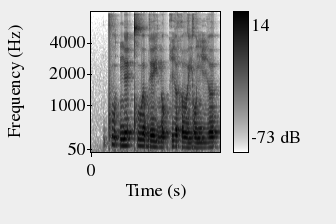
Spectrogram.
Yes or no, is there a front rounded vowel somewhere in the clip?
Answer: no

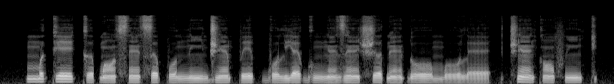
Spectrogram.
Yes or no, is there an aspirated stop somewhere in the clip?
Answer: no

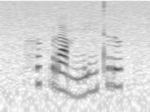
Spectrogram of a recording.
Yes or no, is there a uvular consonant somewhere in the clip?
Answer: no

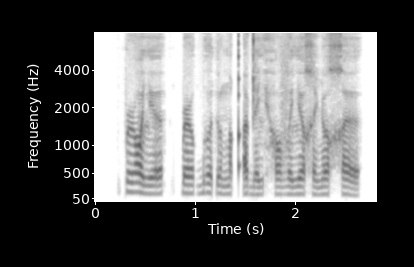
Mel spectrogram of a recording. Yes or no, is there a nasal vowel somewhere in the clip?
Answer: no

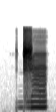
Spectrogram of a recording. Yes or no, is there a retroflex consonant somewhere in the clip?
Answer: yes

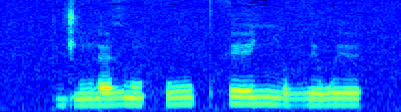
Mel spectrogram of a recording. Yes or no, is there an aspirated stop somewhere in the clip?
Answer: yes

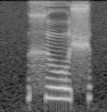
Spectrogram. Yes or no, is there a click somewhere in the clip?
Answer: no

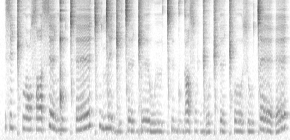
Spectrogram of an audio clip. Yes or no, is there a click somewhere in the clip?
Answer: yes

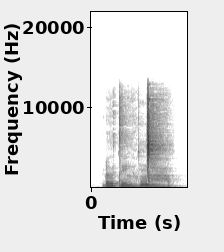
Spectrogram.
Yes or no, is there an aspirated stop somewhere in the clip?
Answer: no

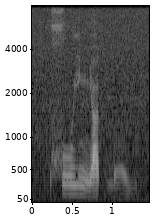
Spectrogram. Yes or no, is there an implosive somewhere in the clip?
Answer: yes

